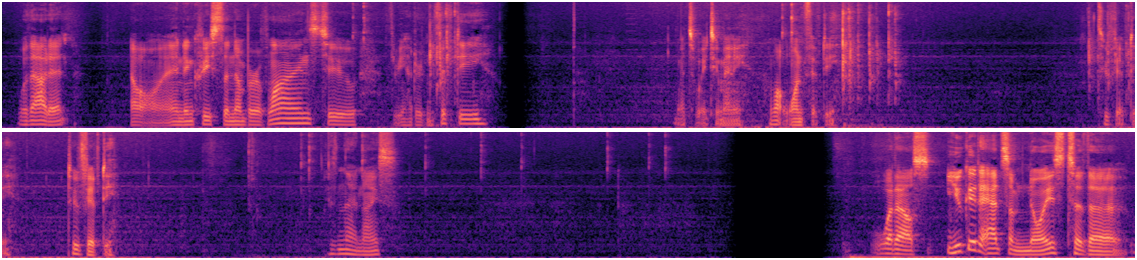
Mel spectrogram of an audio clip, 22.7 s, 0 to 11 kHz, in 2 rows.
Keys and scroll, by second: 4.4 super+s, 8.7 super+s, 11.1 super+s.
